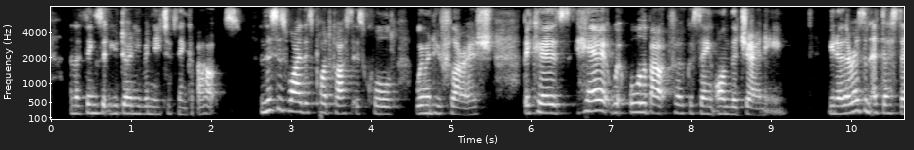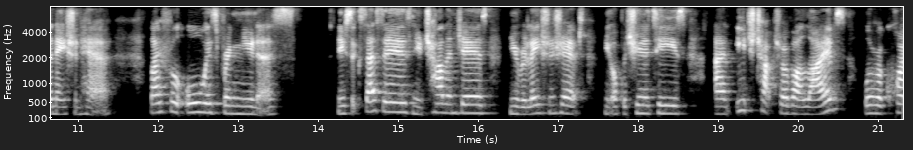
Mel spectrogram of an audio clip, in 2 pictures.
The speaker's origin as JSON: {"language": "English", "region": "London", "country": "United Kingdom", "moved": "yes", "lives_now": "Dubai, United Arab Emirates", "said": "I'm originally from London and now living in Dubai in the UAE."}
